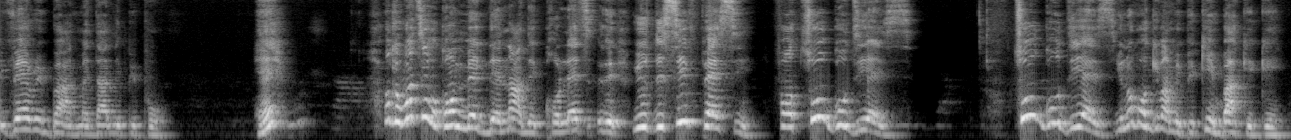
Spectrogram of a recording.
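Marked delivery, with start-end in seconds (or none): 6.0-11.1 slow, stressed outrage on two good years; slow indignant stress; indignant emphasis. Real, not acted. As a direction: drag out the words in disbelief. Vlogger outraged by the story.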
